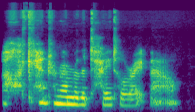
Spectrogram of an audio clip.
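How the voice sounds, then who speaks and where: A woman voicing a gentle, friendly young siren demon in a semi-ASMR livestream chat, speaking softly and hesitantly with polite warmth toward listeners. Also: on the high side, steady tone, quick pace. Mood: thoughtful, gentle. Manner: soft-spoken, hesitant, polite, breaking into murmurs. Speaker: livestream host in character.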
